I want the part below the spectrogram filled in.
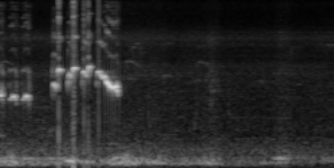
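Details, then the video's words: Orange-headed thrush, used as a lure to rouse other orange-headed thrushes to call, gives three quick high whistled notes, then a rich burst of slurred, descending whistles over a faint low hum. "suara Anis merah untuk pancingan"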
